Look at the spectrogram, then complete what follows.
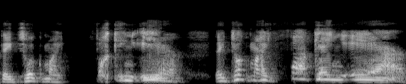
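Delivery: furious, livid yelling. Narrating the scene after Parnas is freed from his bonds, retelling Parnas's furious yell. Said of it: "He's just so pissed".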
